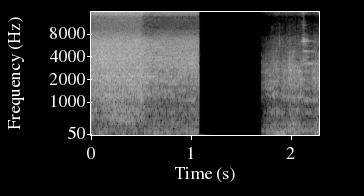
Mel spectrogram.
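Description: Chunks of taro and potato hiss and sizzle loudly in hot oil with cumin seeds, a steady spray of frying noise that cuts off for a moment and then resumes.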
